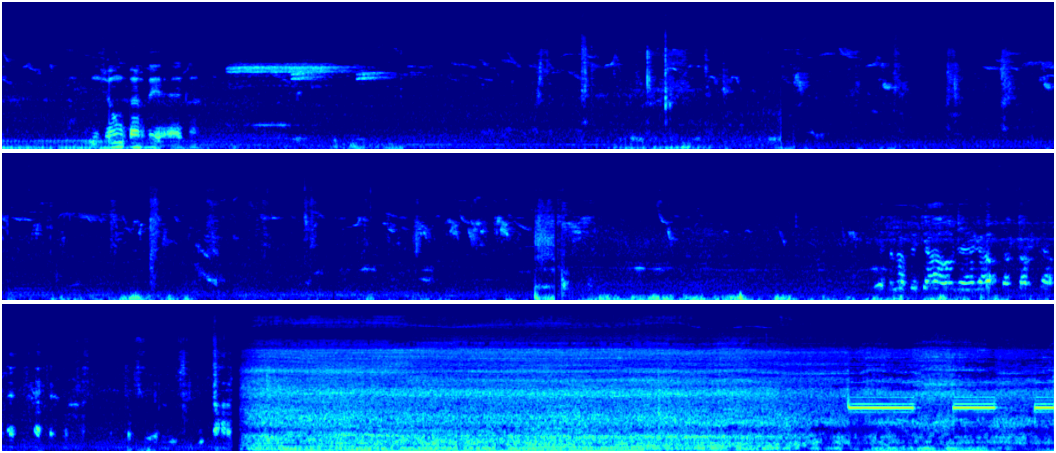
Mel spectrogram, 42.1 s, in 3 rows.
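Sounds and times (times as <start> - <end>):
birds chirping: 0.0 - 30.8.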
